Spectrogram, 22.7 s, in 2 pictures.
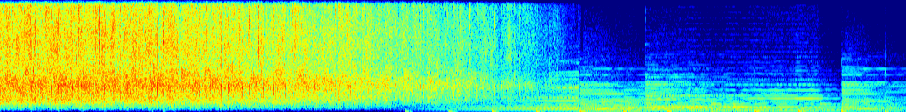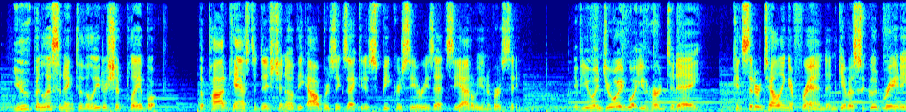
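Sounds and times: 
audience applause: 0:00.0 - 0:07.2
music with thumping bass beat: 0:05.6 - 0:11.2, 0:16.0 - 0:18.8
speech: 0:11.5 - 0:22.6.

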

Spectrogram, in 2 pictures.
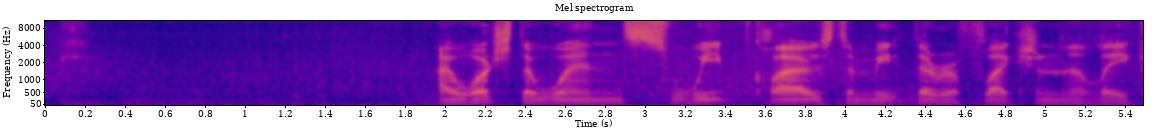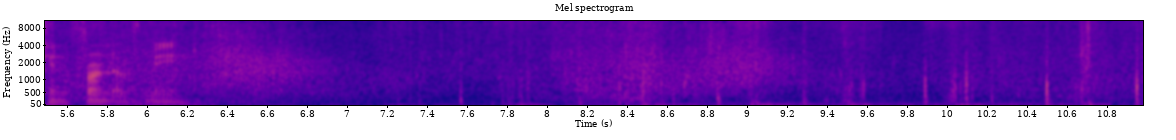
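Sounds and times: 
speech: 0:02.0 - 0:06.3
footsteps crunching on snow: 0:07.2 - 0:10.9.

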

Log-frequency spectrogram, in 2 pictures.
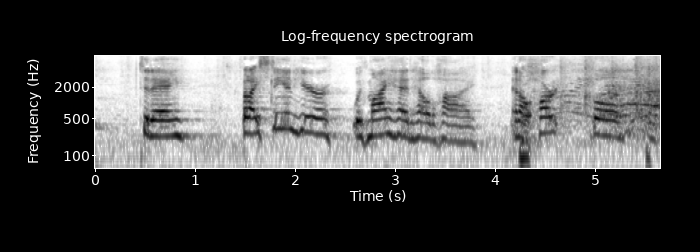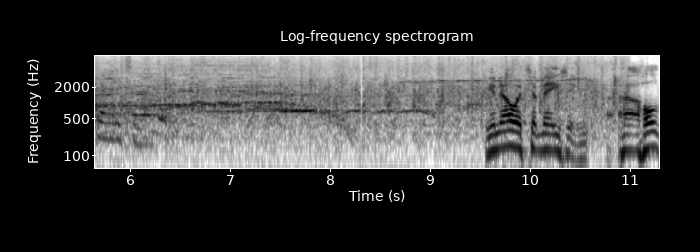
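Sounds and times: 
speech: 0:00.5 - 0:06.6, 0:09.6 - 0:11.2
crowd clapping: 0:04.4 - 0:11.2
faint whistle or cheer: 0:07.0 - 0:10.0.

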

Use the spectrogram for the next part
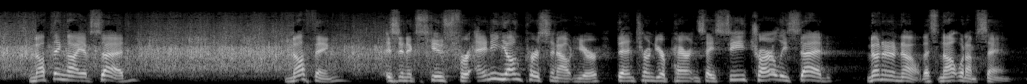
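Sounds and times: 
audience applause at a speaking event: 0:00.0 - 0:05.4
speech: 0:00.3 - 0:01.5, 0:02.8 - 0:10.2.

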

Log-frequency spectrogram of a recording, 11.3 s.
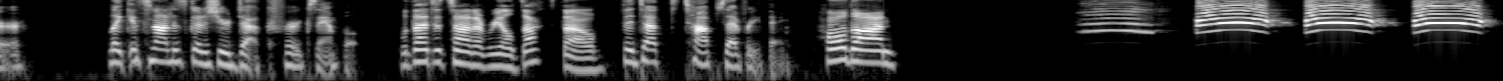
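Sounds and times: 
speech: 0:00.0 - 0:06.8
person imitating a peacock call: 0:08.1 - 0:11.2.

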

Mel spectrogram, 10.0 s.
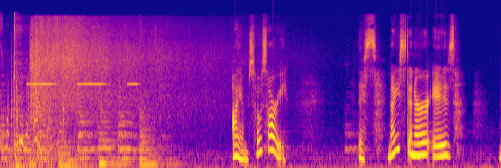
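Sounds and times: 
water thrown onto a burning tablecloth: 0:00.3 - 0:06.5
speech: 0:04.6 - 0:05.8, 0:07.2 - 0:09.2.

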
